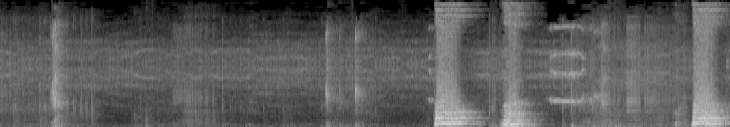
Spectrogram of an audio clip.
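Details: A golden retriever named Miles, unsure about a walking Lego AT-AT toy, gives three sharp, resonant barks in the second half, spaced unevenly. Soft clicking and shuffling sounds come before them.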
